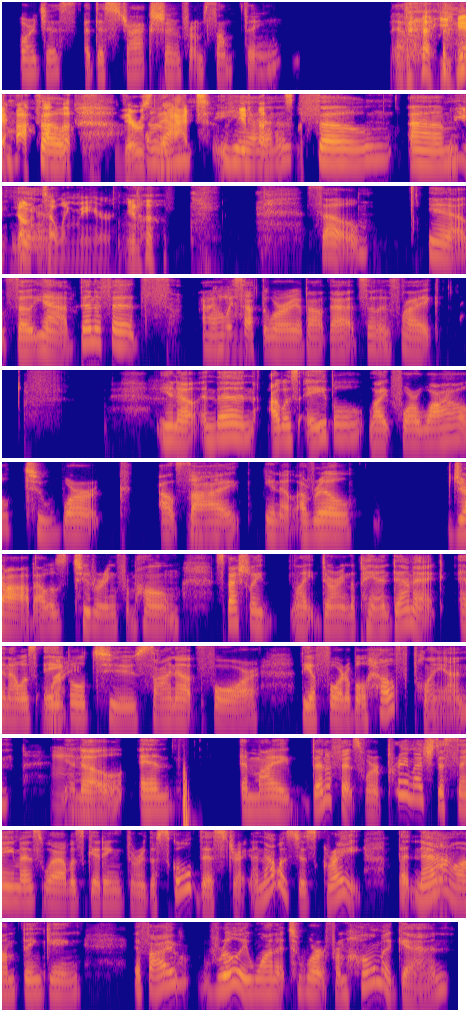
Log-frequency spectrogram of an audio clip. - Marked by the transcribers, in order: laughing while speaking: "Tha yeah"; laugh; stressed: "that"; other background noise; laughing while speaking: "you know, it's like"; chuckle; tapping; stressed: "not"; laughing while speaking: "You know?"; lip smack
- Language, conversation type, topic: English, unstructured, When you compare job offers, which parts of the pay and benefits do you look at first, and why?
- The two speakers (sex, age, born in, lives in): female, 60-64, United States, United States; male, 55-59, United States, United States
